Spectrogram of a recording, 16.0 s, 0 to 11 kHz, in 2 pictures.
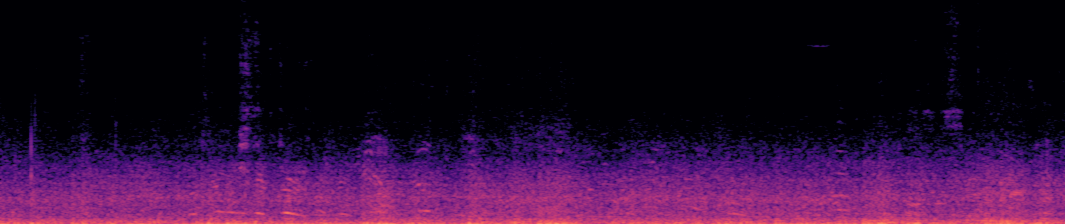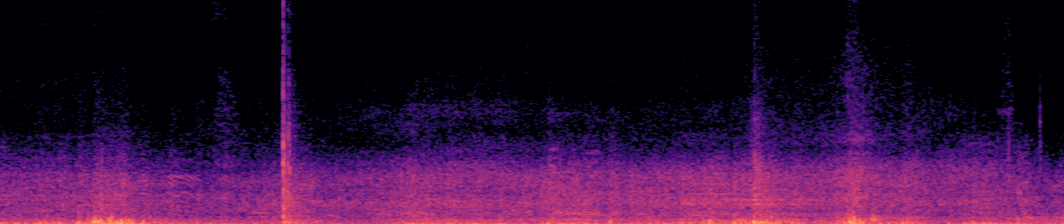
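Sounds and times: vehicle road noise rumble: 0.0 - 15.9
thump: 10.1 - 10.4.

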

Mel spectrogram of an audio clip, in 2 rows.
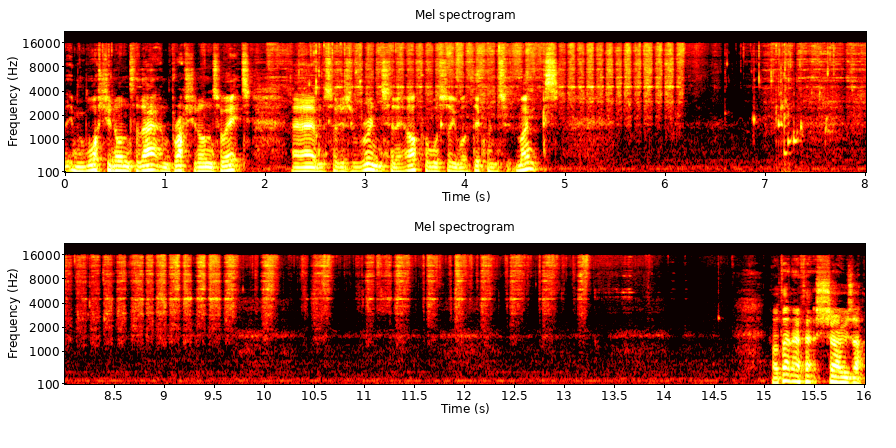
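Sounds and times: wet sponge scrubbing: 2.0 - 6.4, 7.2 - 13.7
water dripping: 6.6 - 7.7.

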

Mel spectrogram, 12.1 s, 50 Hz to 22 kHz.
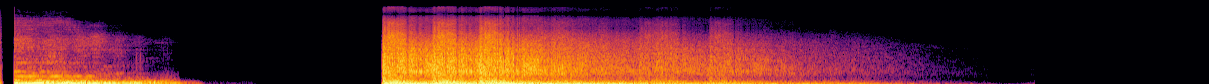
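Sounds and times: sharp crashing hits: 3.8 - 9.4
deep rumble: 3.9 - 9.2.

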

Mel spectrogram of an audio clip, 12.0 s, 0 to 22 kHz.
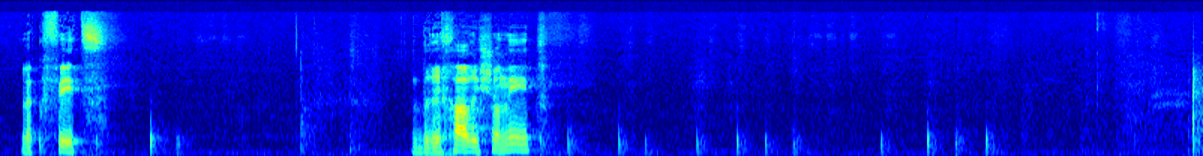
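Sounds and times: marker writing on whiteboard: 0.9 - 3.7, 4.9 - 11.2.

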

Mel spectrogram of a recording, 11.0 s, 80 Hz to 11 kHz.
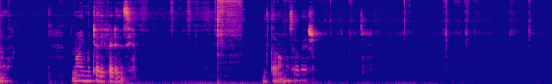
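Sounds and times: thread drawn through ribbon: 3.4 - 5.0.

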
